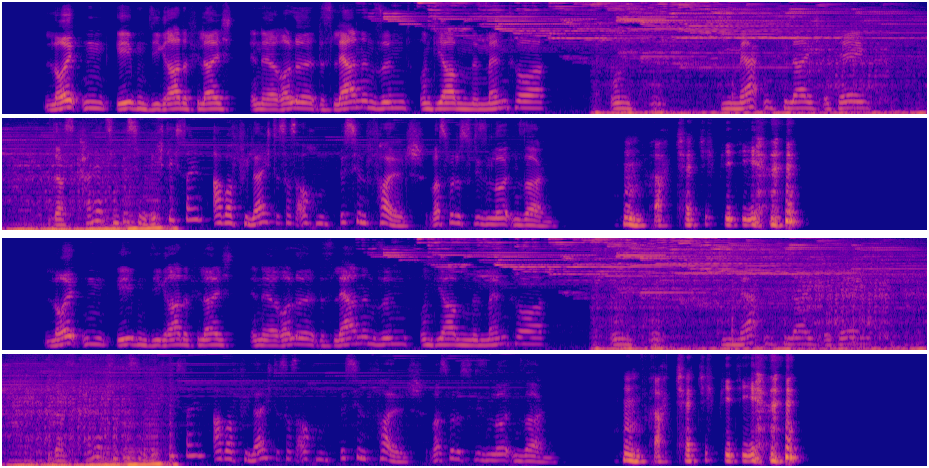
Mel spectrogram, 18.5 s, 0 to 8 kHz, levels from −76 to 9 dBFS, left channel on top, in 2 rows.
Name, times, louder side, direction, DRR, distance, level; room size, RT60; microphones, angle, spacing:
voice 1, 0.4-5.4 6.1-6.3 7.1-8.7 9.8-14.8, left 5 dB, 50° left, 0.4 m, -34 dB
Chime, 3.6-11.4 12.6-13.2, equal, 5° right, 0.8 m, -33 dB
sound 1, 5.9-11.0, right 1 dB, 80° right, 0.6 m, -29 dB
voice 2, 15.5-17.2, right 2 dB, 30° right, 0.4 m, -27 dB
2.4 x 2.3 x 2.5 m
head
